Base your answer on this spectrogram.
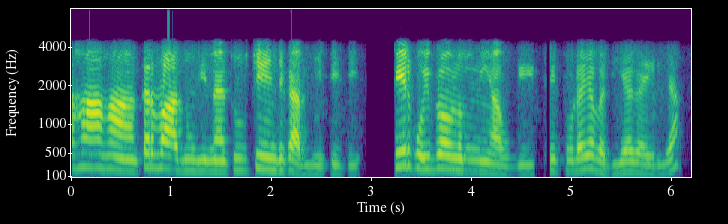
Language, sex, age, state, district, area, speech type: Punjabi, female, 30-45, Punjab, Barnala, rural, conversation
